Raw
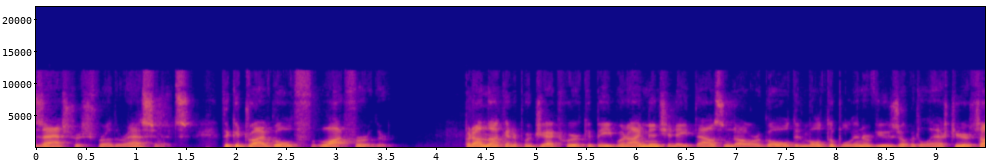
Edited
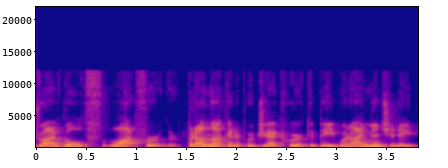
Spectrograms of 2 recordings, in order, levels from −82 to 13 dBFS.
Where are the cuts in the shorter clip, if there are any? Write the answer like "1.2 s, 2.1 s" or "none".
1.3 s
